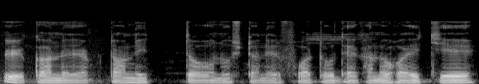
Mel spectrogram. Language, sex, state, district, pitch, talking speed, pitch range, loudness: Bengali, male, Tripura, West Tripura, 95 Hz, 90 wpm, 90-95 Hz, -19 LUFS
